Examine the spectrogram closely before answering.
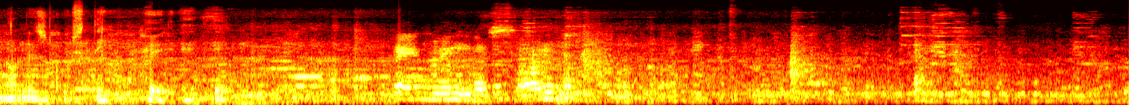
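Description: A woman speaks close to the microphone.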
